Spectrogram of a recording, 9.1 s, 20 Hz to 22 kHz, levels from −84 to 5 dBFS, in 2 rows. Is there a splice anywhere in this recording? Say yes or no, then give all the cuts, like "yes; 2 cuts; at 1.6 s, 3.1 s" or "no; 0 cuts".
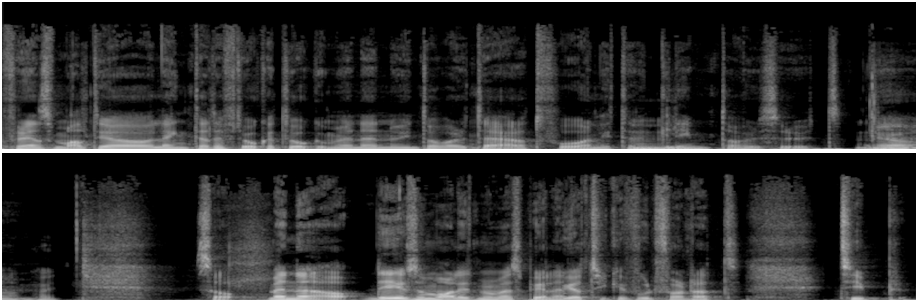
yes; 1 cut; at 7.4 s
